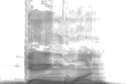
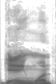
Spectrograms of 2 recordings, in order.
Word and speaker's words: Gangone: Uh, then we had Anthony Gangone it's spelled like Gang One. Perfect. How do you say it? Gangon. Gangon. Gangon.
